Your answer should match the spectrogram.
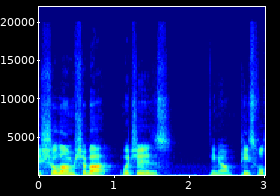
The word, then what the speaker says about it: Shabbat: the sabbath elevator um the hebrew is actually pronounced it as shabbat that's that's what it is in in hebrew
